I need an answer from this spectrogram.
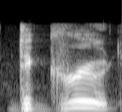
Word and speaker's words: DeGroot: I've been saying DeGroot. Does that work? Yeah. Perfect.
